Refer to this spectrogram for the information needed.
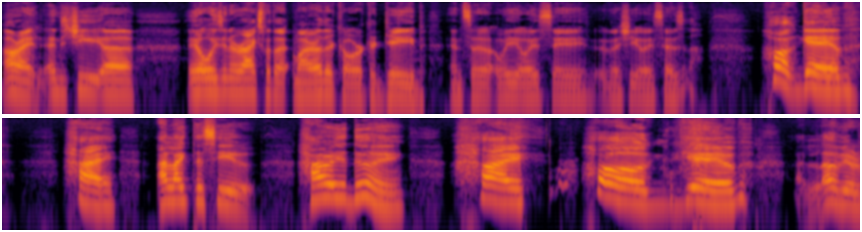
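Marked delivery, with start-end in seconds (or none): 7.7-17.1 put-on Persian accent, very slow and drawn out. Acting out how she always greets your coworker gabe, imitating a woman's accent. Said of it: "I've been working on her accent".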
